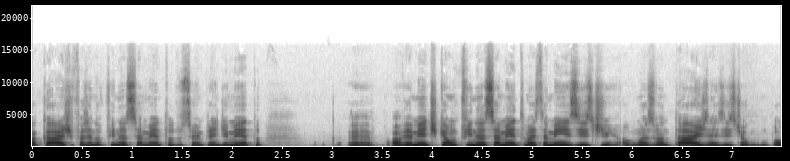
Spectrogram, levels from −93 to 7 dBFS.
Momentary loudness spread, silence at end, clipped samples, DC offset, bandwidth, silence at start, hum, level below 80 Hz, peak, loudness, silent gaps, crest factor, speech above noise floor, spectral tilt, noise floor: 8 LU; 0 s; under 0.1%; under 0.1%; 12 kHz; 0 s; none; -42 dBFS; 0 dBFS; -14 LUFS; none; 14 dB; 28 dB; -7 dB/octave; -41 dBFS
